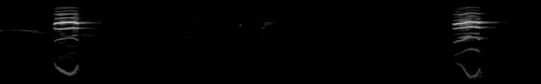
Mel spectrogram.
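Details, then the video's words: Black-backed Tanager (Stilpnia peruviana) call: two short, high, sharp notes about four seconds apart, each a quick buzzy chip with a thin downward slur beneath it; otherwise quiet. "Canto da Saíra Sapucaia Stilpnia Peruviana"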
